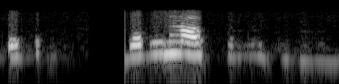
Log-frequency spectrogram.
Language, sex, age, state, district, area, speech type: Assamese, female, 18-30, Assam, Jorhat, urban, conversation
